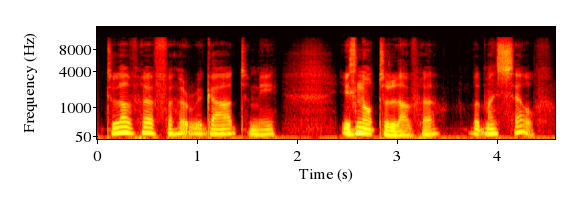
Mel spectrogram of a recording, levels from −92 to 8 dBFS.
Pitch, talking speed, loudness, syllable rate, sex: 115 Hz, 195 wpm, -19 LUFS, 4.8 syllables/s, male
